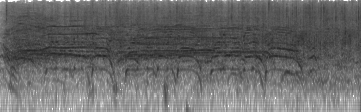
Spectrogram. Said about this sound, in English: I like how you left in the big applause break at the end. You know the executive producer was just hitting that applause sign button.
